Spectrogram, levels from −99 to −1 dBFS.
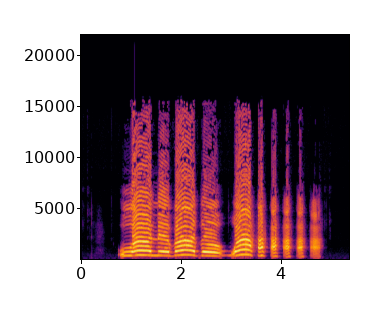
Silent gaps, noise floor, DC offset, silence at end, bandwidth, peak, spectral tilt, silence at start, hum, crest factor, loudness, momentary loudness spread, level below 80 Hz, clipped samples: none; -77 dBFS; under 0.1%; 0.6 s; 16 kHz; 0 dBFS; 1.5 dB/octave; 0.8 s; none; 12 dB; -10 LUFS; 14 LU; -72 dBFS; under 0.1%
